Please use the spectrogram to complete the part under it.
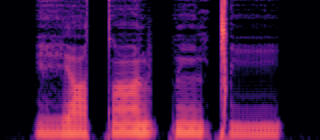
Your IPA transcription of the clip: ɦe˨ tˤẽ˦v pĩ˦˨ǀi˨

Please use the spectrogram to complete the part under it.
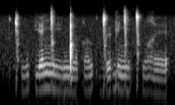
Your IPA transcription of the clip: ǀʰṳ pʲɛ ŋ͡ǀe̤ ŋ͡ǃe̤qṳ | ɡ͡ǀøɡeŋ͡ǀe̤ǀʰṳ ʁɛ̤

